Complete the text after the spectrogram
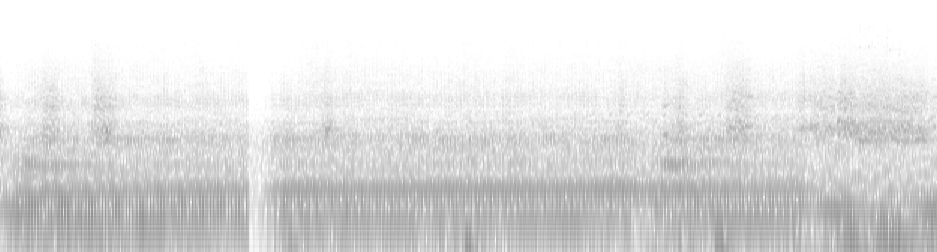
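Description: A motorcycle engine roars steadily at speed, cutting out briefly.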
